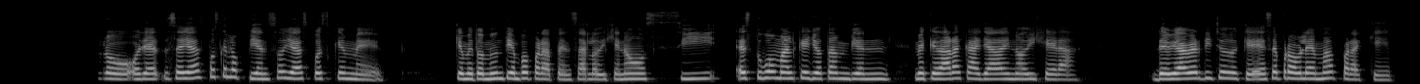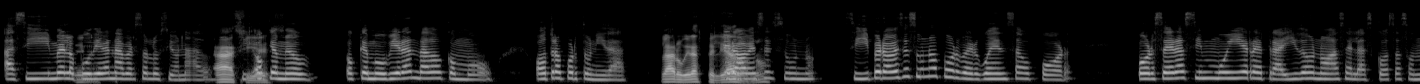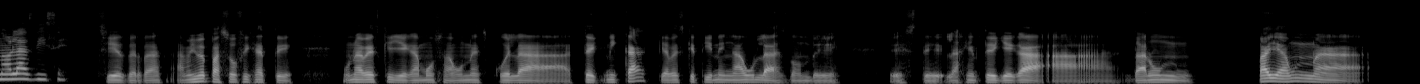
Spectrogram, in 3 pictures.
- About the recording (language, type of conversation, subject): Spanish, unstructured, ¿Alguna vez has sentido que la escuela te hizo sentir menos por tus errores?
- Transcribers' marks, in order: other background noise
